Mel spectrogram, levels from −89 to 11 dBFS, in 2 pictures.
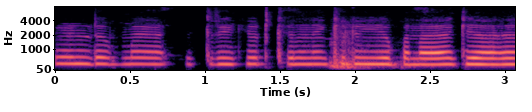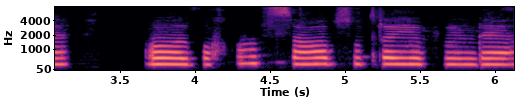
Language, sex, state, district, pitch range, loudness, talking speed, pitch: Hindi, female, Bihar, Gopalganj, 285-300 Hz, -20 LUFS, 155 wpm, 290 Hz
